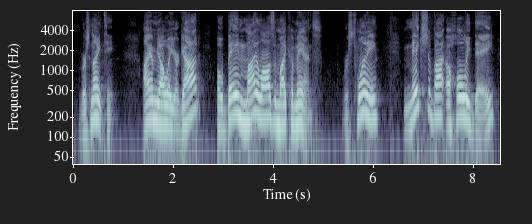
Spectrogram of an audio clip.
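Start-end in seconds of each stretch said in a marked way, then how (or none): none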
